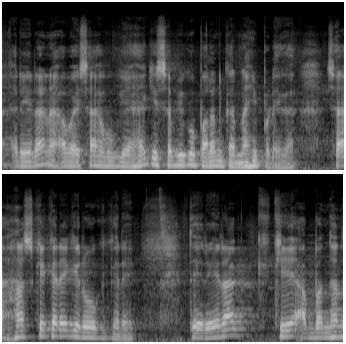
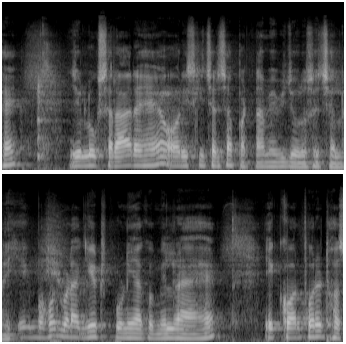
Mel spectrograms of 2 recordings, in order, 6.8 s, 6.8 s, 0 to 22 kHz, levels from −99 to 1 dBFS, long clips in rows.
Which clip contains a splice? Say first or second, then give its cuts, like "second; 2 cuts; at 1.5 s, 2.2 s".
second; 1 cut; at 3.6 s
